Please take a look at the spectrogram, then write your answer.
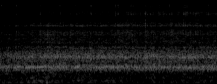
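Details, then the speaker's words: Sky-Watcher Az-GTI mount after opening and maintenance, clutches closed, slewing at maximum speed 9 from the app: a quiet, steady high whine with no grinding or clicking; moves properly and smoothly. "And the mount seems to move properly and smoothly. There is no much of a bad noise."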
